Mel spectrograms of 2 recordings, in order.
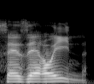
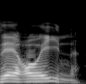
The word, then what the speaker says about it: héroïnes: It shows that you have to pronounce the vowels separately. For example, here you have to say ces héroïnes. Repeat after me. Ces héroïnes.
